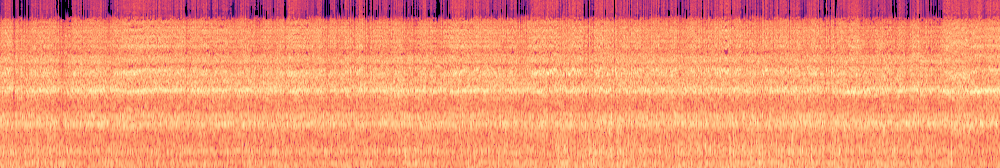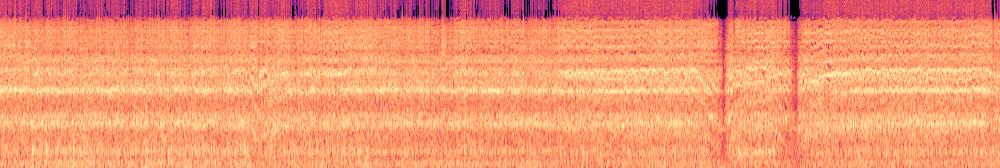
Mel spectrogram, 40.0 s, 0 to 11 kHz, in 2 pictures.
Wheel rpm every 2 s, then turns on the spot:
240, 230, 230, 230, 230, 230, 230, 230, 230, 230, 230, 230, 200, 230, 230, 230, 210, 120, 180, 210.
none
